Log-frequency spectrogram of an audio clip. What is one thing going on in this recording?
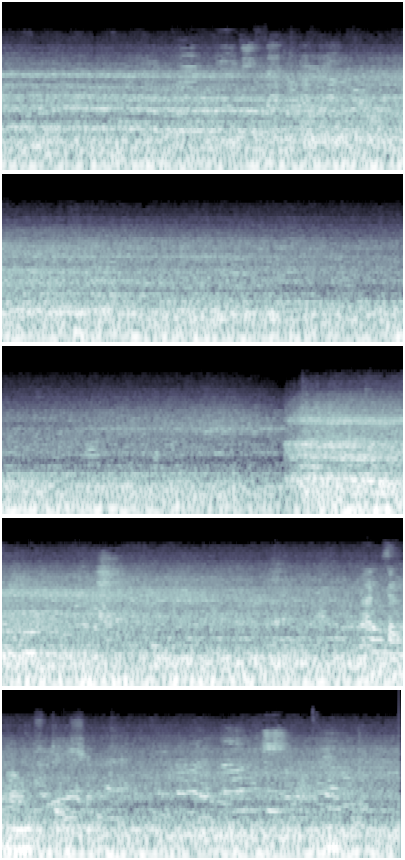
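A train rumbles steadily along its rails.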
